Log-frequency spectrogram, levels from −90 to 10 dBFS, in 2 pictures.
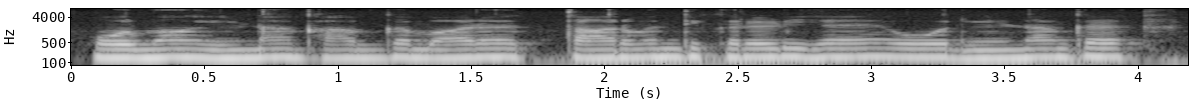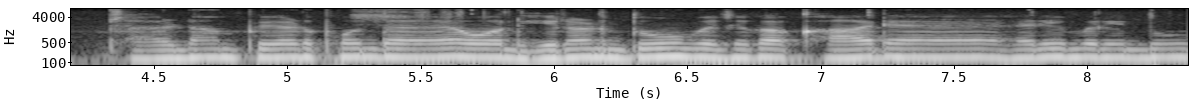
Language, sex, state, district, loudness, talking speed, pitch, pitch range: Marwari, female, Rajasthan, Nagaur, -15 LUFS, 155 wpm, 155 Hz, 145-155 Hz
